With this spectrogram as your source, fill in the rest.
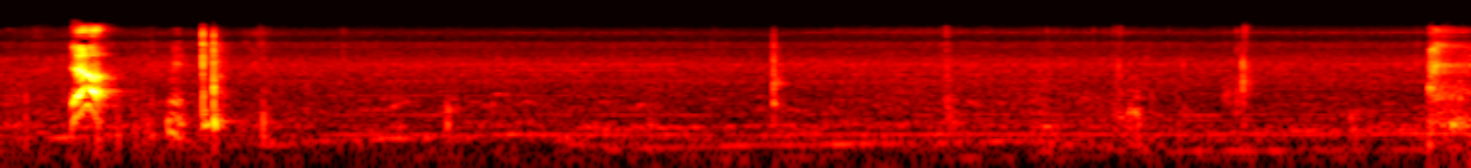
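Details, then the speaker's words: Woman with persistent, loud hiccups that nothing relieves, even drinking water; sharp hiccup with a brief voiced catch, then fainter clicks in a quiet room: hiccups. "No, con nada se me quita. Y lo peor es que es súper escandaloso mi hipo."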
